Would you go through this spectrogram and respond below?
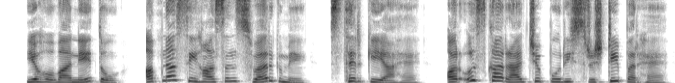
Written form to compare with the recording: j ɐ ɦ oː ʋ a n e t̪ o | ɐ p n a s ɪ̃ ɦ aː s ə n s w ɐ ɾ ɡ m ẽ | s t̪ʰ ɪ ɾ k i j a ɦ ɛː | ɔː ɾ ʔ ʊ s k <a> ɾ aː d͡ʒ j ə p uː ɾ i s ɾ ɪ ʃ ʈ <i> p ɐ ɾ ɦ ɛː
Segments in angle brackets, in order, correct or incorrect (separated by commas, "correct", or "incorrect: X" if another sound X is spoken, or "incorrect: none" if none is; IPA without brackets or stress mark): correct, correct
